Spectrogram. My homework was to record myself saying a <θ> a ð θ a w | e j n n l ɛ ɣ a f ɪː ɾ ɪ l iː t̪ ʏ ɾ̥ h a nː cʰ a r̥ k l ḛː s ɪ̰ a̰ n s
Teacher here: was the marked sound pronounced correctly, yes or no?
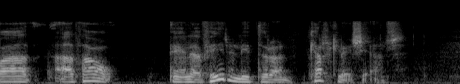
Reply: no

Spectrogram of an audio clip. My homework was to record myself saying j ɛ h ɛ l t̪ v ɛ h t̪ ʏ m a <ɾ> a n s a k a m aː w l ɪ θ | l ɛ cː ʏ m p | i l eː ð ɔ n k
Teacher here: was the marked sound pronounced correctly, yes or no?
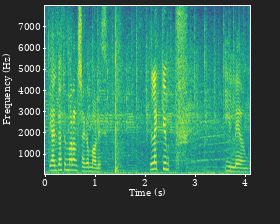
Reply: yes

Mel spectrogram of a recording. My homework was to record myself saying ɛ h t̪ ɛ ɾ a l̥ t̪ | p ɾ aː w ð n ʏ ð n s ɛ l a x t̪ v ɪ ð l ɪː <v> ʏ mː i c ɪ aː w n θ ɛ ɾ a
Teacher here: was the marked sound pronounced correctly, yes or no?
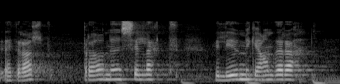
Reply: yes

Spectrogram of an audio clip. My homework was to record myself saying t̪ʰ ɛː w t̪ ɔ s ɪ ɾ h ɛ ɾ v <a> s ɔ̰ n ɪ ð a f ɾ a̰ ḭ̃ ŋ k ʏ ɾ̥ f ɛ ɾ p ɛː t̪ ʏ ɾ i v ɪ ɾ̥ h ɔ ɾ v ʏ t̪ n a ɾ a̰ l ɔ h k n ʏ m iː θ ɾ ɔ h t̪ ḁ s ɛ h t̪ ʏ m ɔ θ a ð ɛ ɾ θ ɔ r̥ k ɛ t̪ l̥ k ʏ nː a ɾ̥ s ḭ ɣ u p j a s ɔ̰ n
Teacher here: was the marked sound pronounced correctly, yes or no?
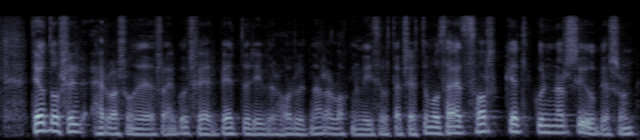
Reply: yes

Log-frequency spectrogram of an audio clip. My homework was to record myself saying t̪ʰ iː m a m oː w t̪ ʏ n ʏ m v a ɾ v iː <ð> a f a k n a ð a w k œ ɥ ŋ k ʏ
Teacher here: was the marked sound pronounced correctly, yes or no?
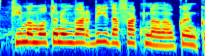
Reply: yes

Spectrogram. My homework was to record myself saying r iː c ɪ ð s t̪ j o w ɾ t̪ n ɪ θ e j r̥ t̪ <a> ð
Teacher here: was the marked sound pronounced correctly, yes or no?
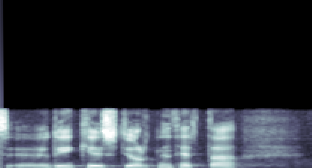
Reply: yes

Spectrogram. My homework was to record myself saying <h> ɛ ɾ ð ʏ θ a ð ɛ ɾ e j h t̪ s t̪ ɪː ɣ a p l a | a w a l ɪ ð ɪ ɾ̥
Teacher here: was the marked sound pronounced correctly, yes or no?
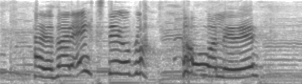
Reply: yes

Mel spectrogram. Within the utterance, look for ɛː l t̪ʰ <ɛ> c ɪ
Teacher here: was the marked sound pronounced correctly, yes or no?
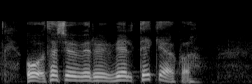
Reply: no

